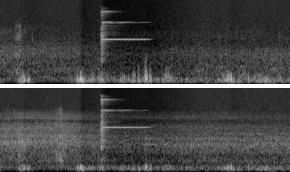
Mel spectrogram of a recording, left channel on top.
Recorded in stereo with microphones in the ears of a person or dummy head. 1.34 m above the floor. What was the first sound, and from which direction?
A microwave, 20° right (ahead or behind).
